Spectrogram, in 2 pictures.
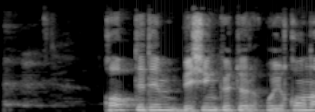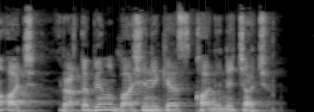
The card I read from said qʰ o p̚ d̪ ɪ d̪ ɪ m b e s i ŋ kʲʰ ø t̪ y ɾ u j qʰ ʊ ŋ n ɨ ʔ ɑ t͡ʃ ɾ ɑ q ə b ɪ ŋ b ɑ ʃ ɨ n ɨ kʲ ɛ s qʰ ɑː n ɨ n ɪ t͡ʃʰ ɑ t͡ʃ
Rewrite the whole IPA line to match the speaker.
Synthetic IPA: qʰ o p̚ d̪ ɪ d̪ ɪ m b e ʃ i ŋ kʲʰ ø t̪ y ɾ u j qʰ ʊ ŋ n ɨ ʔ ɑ t͡ʃ ɾ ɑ q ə b ɪ ŋ b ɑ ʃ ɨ n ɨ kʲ ɛ s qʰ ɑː n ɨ n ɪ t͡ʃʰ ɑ t͡ʃ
